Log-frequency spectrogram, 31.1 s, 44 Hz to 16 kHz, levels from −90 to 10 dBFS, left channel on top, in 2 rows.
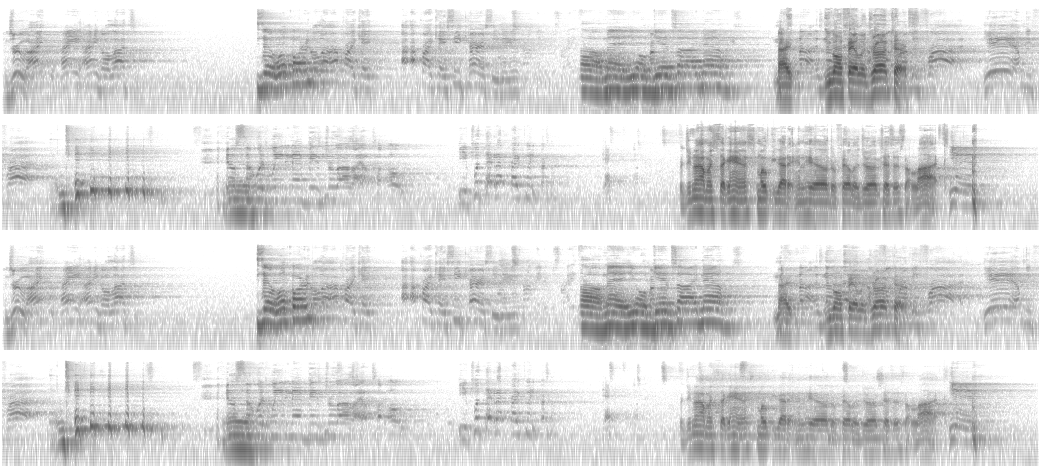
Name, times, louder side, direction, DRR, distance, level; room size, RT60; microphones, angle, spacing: voice 1, 0.0-0.6 0.9-2.1 4.5-5.6 6.0-7.8 9.7-9.8 11.6-14.4 14.7-16.0 18.5-21.6 22.4-23.8 24.6-24.7 25.0-25.1 29.8-30.2, left 1 dB, 5° right, 0.7 m, -45 dB
voice 2, 3.8-4.7 7.7-7.9 8.7-11.0 16.4-17.0 17.4-17.5 18.9-19.3, right 2 dB, 55° right, 0.8 m, -35 dB
voice 3, 12.3-13.6 25.7-29.6 30.1-30.2, left 8 dB, 75° left, 0.4 m, -31 dB
16.5 x 7.8 x 7.5 m
head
